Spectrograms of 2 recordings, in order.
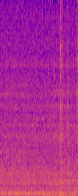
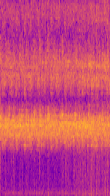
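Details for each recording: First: Hyundai Tucson idling at full steering lock after the power steering pump belt squeal was fixed. Steady, even idle with no squeal or chirp; the belt runs quiet. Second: Hyundai Tucson at idle: a sharp high-pitched squeal that appears when the steering is turned to full lock and cuts off when it comes off. Not the power steering pump; tightening the pump belt didn't help; a slack belt was tensioned to fix it.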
